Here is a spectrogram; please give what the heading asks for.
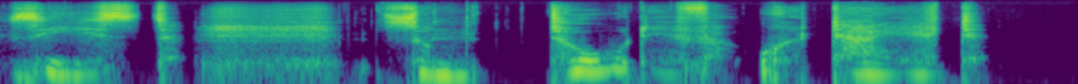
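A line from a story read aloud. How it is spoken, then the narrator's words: Fearful whisper in ear. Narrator (German): Es sah dabei ängstlich über seine Schulter, hielt den Mund dicht an Alices Ohr und wisperte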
